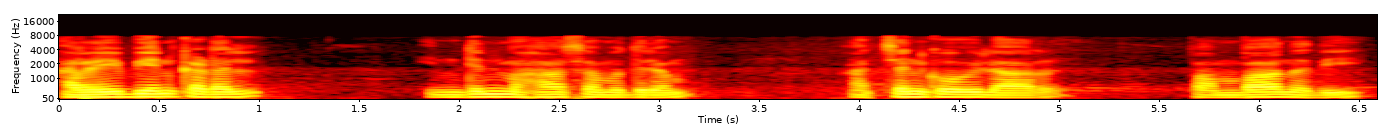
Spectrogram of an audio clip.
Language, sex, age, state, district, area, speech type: Malayalam, male, 45-60, Kerala, Alappuzha, rural, spontaneous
